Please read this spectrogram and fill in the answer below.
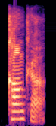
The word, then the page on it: conquer: Indian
